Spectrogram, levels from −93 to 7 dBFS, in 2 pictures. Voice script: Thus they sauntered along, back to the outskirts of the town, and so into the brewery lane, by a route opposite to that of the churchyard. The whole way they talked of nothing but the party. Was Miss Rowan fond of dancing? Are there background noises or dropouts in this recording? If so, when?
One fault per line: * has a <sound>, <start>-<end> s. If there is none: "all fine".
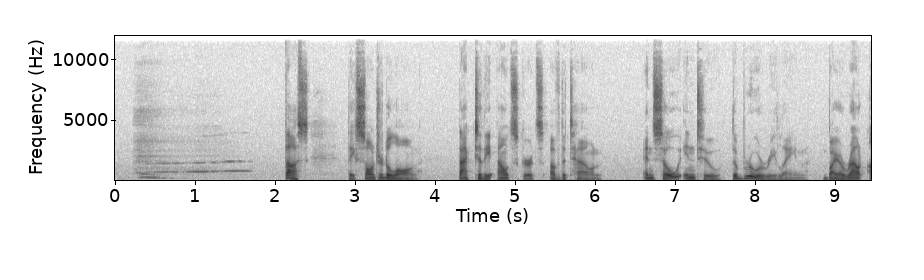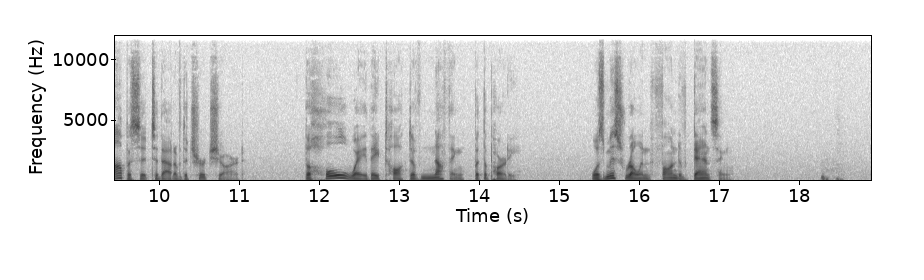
* has a sigh, 0.2-1.8 s
* has a sneeze, 18.3-18.6 s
